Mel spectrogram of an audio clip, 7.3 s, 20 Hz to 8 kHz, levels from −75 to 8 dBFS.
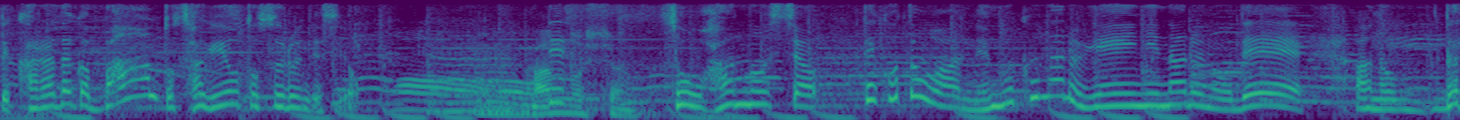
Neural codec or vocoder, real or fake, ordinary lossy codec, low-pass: none; real; none; 7.2 kHz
